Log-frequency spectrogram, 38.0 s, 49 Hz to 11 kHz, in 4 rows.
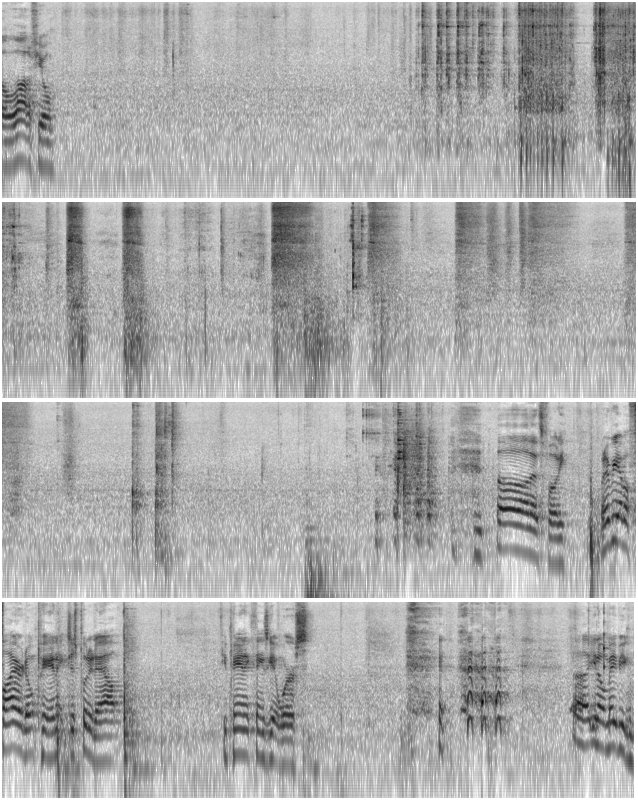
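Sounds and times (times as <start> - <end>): chainsaw pull-start cranking: 6.2 - 9.9.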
